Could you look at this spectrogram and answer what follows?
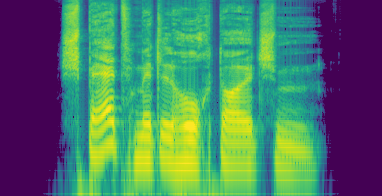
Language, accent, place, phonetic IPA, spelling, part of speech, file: German, Germany, Berlin, [ˈʃpɛːtmɪtl̩ˌhoːxdɔɪ̯t͡ʃm̩], spätmittelhochdeutschem, adjective, De-spätmittelhochdeutschem.ogg
- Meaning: strong dative masculine/neuter singular of spätmittelhochdeutsch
